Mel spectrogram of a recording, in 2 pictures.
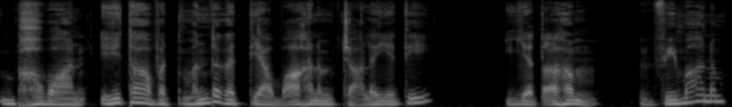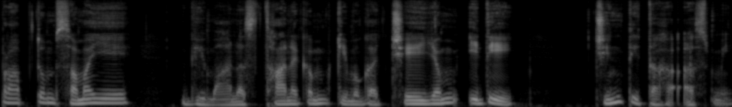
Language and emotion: Sanskrit, fearful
